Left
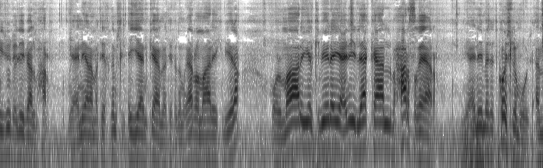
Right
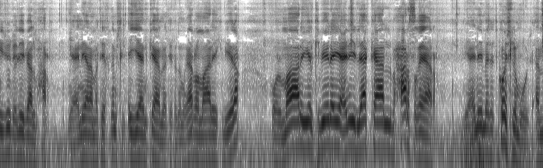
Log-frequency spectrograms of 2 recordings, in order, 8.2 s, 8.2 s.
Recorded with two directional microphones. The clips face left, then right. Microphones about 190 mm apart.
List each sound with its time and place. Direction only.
0.0 s speech: 10° right (ahead or behind)
0.4 s speech: 20° right (ahead or behind)
1.5 s speech: 5° right (ahead or behind)
2.0 s speech: 20° right (ahead or behind)
4.3 s speech: 20° right (ahead or behind)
